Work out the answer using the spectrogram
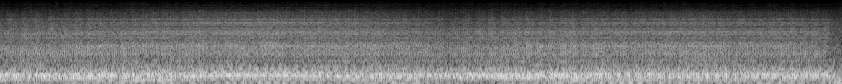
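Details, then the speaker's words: With the car back on the ground, turning the steering to full lock makes the power steering pump whine strain and waver as the engine bogs and nearly stalls. The owner suspects a failing power steering pump; there is also a massive leak under the car. "Is that a failing pump? Is my pump broken? Because if I full lock it, I can stall out the car."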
